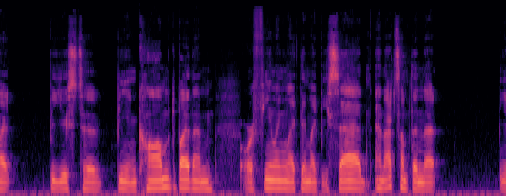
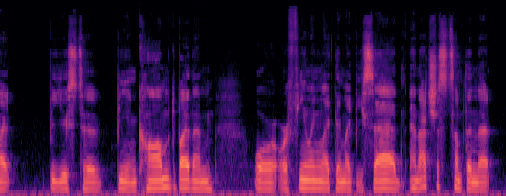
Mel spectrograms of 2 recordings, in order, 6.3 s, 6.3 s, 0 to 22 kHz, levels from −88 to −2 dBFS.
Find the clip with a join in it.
first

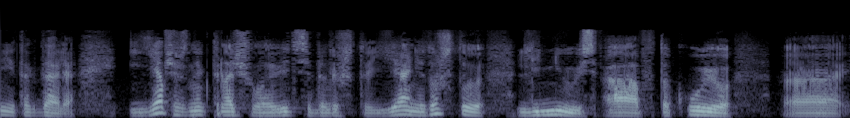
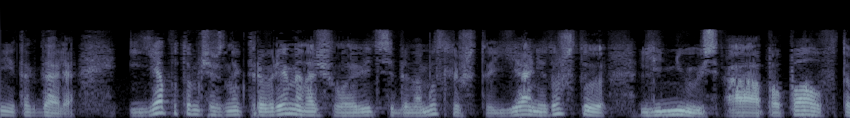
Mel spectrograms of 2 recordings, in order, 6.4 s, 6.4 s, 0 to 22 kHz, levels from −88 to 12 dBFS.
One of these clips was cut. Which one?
first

